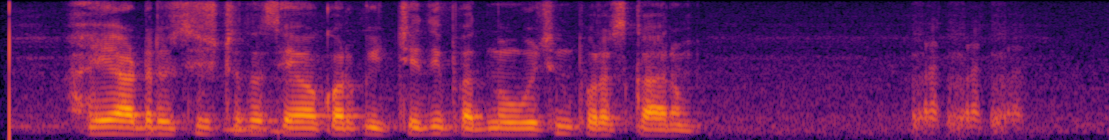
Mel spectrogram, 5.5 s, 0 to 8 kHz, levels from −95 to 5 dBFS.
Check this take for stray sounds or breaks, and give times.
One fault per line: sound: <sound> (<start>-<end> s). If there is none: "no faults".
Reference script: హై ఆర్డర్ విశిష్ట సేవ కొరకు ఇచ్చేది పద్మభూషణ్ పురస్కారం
sound: laugh (4.6-5.1 s)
